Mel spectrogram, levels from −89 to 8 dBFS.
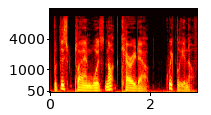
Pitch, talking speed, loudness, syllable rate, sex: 100 Hz, 185 wpm, -18 LUFS, 4.8 syllables/s, male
